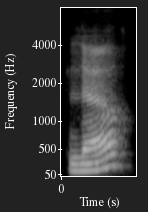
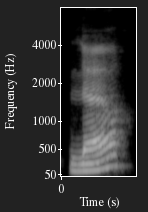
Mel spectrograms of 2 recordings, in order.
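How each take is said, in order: The two takes are said the same way.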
